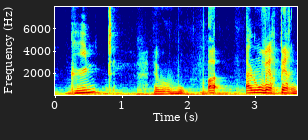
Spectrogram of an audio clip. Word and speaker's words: Gynt: Et Gunt, ça s'écrit avec un Y, mais en norvégien, le Y est une sorte de U, un peu sur le bout des lèvres. Alors, les puristes diraient père Gunt.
